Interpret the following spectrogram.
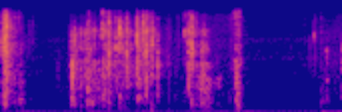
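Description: Clear plastic page protectors in a ring-binder scrapbook album crinkling and crackling as the pages are turned, with a sharp click at the start.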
